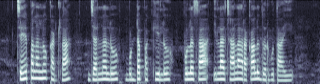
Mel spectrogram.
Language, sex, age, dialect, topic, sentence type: Telugu, female, 18-24, Southern, agriculture, statement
